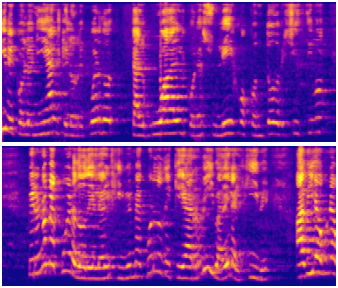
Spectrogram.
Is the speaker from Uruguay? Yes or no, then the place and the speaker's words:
yes; Paysandú, Uruguay; Y como soy de Paysandú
